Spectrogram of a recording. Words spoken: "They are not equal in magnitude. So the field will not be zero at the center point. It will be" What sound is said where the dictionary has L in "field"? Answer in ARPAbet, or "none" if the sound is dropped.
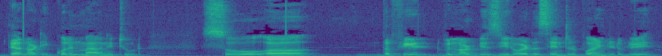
L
